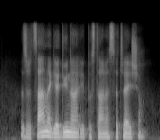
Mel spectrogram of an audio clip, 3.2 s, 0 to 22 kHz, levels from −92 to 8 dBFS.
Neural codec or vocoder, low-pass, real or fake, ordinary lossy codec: codec, 24 kHz, 0.9 kbps, WavTokenizer, large speech release; 10.8 kHz; fake; none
